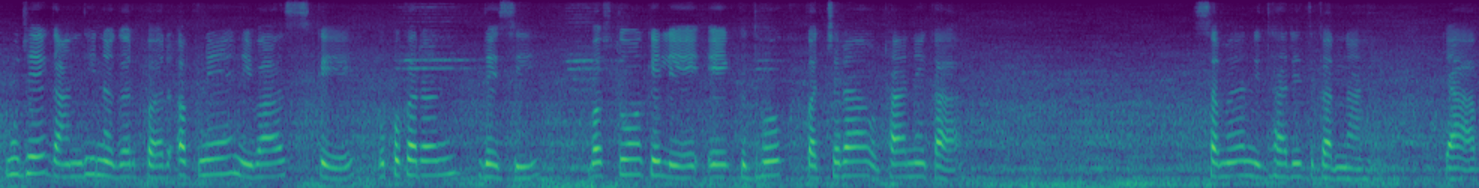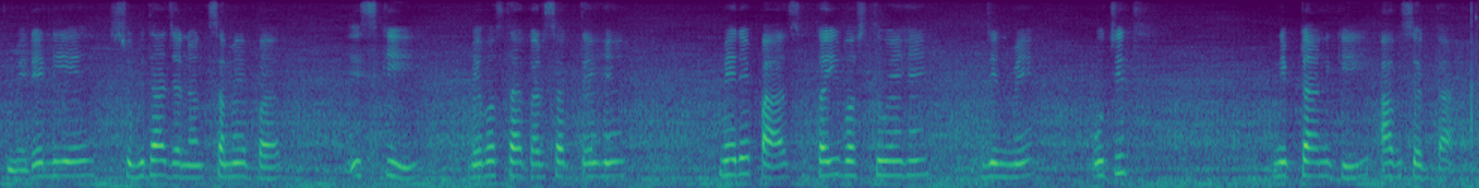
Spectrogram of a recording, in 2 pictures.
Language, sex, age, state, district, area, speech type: Hindi, female, 45-60, Madhya Pradesh, Chhindwara, rural, read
